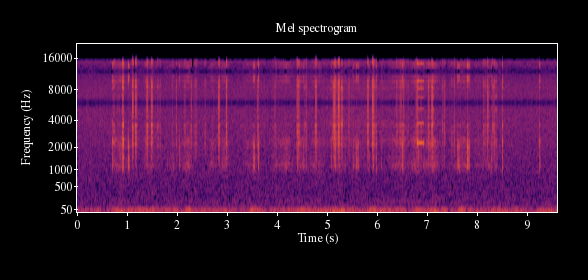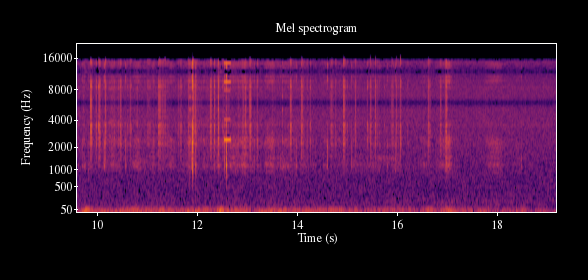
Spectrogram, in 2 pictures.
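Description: Paragliding harness and gear being handled: irregular light metallic clinks and rustles, with a sharper clink about twelve seconds in.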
